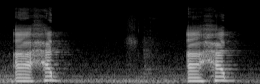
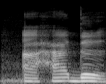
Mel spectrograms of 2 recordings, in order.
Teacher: bunyinya seperti ini Ahad Ahad kemudian kita berikan sifat Qalqalah yaitu dengan memunculkan suara pada huruf yang sukun setelah memisahkan dua bagian alat pengucapan Ahad setelah kita melepaskan makhraj huruf Dal dari dua alat pengucapannya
